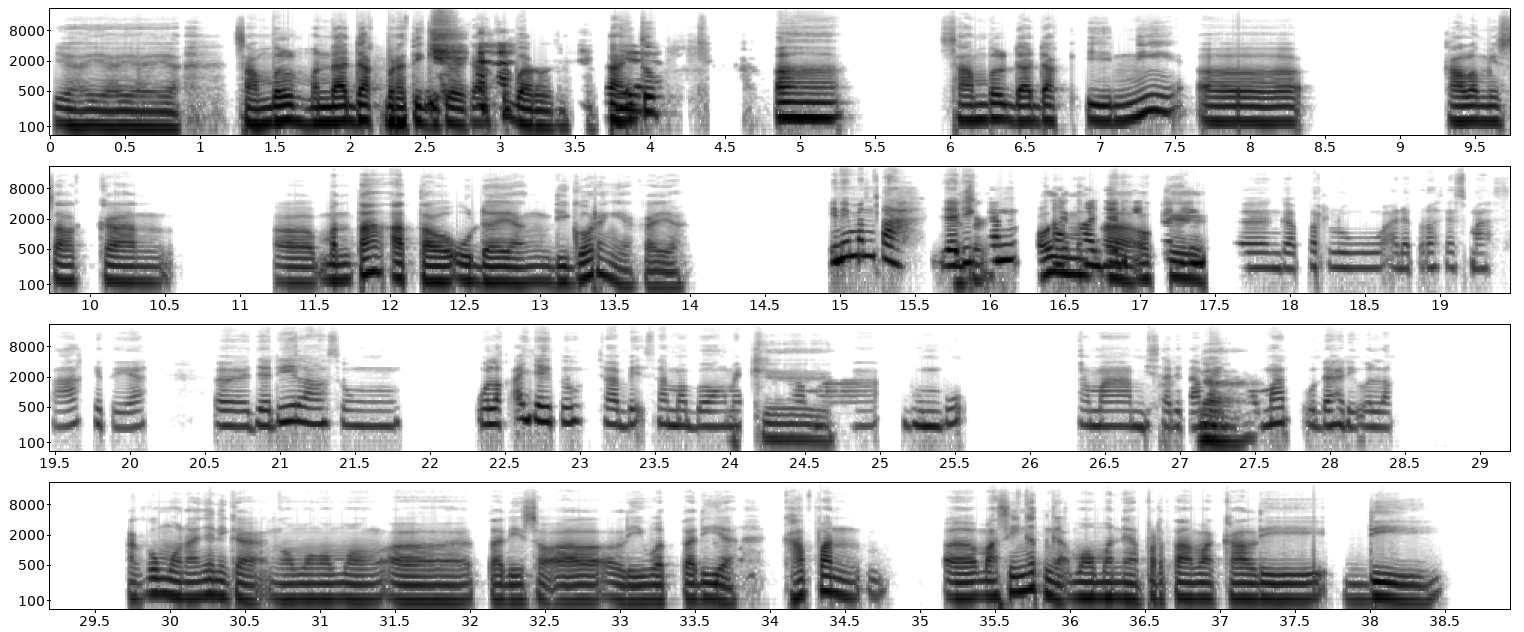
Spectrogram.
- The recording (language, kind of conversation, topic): Indonesian, podcast, Adakah makanan lokal yang membuat kamu jatuh cinta?
- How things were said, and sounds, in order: laugh; unintelligible speech; other animal sound; tapping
